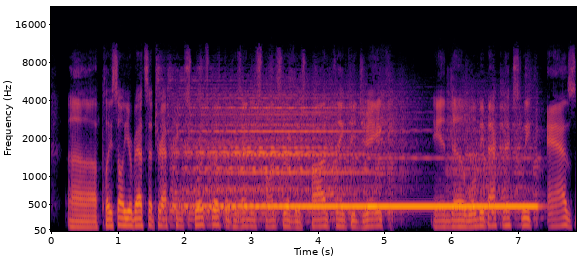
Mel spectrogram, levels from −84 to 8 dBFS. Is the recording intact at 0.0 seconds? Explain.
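Yes, the audio is intact at 0.0 seconds, with no fault present at that moment.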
